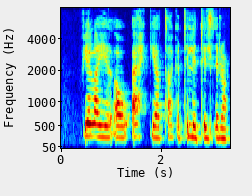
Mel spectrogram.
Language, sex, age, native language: Icelandic, male, 11, Icelandic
